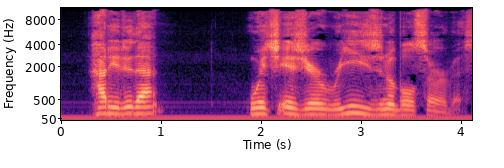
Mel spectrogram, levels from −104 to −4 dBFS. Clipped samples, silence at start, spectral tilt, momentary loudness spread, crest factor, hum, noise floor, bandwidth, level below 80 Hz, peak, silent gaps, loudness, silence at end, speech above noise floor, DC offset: under 0.1%; 0 s; -2.5 dB/octave; 9 LU; 22 dB; none; -46 dBFS; 11 kHz; -46 dBFS; 0 dBFS; none; -20 LUFS; 0 s; 25 dB; under 0.1%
